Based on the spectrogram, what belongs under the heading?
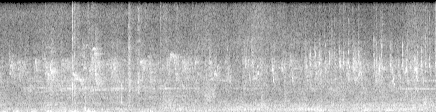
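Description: Birds chirping, many short scattered calls over a steady background hiss.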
